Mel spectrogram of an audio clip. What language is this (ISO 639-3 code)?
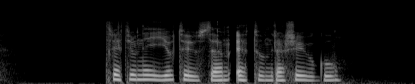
swe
